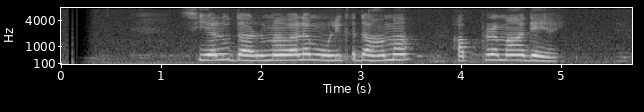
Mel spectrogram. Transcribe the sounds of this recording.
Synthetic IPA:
sijəlud̪arməʋələmuːlikəd̪aɦɐməɐprəmaːd̪ejaj

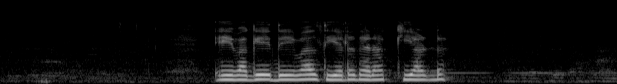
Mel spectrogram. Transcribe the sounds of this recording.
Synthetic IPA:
eːʋaɡeːd̪eːʋalt̪ijənət̪ɛnakːijanːə

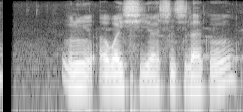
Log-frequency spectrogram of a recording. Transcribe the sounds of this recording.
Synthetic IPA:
uniʌwʌjsijasilsilako

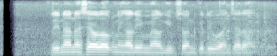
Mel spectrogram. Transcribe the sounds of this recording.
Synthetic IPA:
rinanas̬ilɔk̚niŋalimɛlɡip̚sɔnkərdiwaɲt͡ʃaɾa

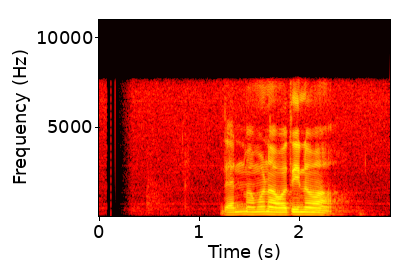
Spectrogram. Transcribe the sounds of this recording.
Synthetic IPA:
d̪ɛnmamənaʋət̪inəʋaː

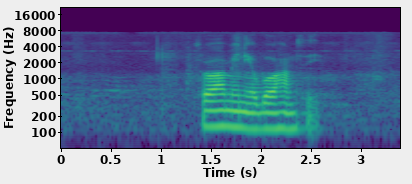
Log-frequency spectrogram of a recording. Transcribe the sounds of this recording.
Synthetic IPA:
soaːminioboɦansḭ

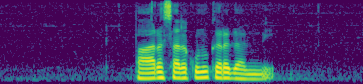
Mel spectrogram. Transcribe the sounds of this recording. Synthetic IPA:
paːɾɐsalɐkunukəɾɐɡanːḭ

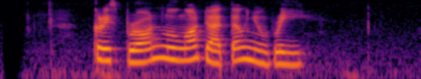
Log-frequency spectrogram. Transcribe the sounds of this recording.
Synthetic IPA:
kɾisb̥ɾɔnluŋɔɖ̥a̤t̪əŋɲuɾi

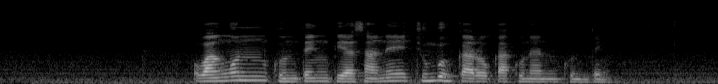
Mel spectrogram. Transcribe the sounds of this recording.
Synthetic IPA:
waŋʊnɡ̥ṳnt̪ɪŋb̥i̤asaned̥ʒ̥ṳmbʊhkaɾokaɡ̥ṳnanɡ̥ṳnt̪ɪŋ

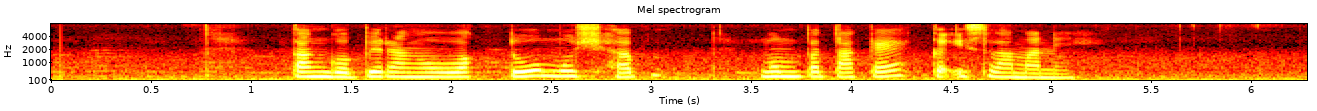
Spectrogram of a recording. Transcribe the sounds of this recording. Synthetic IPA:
kaŋɡopiɾaŋowək̚t̪umuʃhəp̚ | ŋumpət̪akekəʔislamane

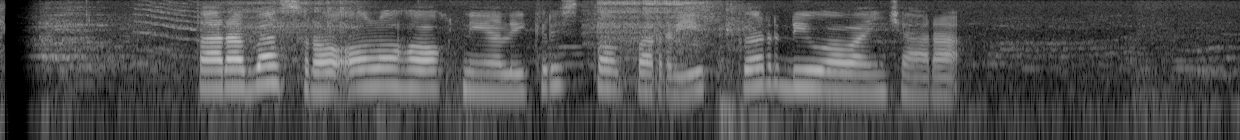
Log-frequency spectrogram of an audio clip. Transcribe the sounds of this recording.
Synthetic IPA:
t̪aɾabasɾɔʔɔlɔɦɔk̚niɛlikɾist̪ɔfərifkɨrdiwawaɲt͡ʃaɾa

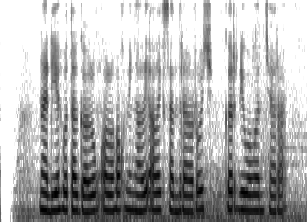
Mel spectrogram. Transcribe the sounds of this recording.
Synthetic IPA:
nadiaɦut̪aɡalʊŋʔɔ̰lɔɦɔk̚niŋaliʔa̰lɛksand̪ɾaɾut͡ʃkɨrdiwawaɲt͡ʃaɾa

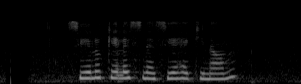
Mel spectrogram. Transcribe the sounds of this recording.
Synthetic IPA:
siəlukelesnɛsijəɦɛkinaːm

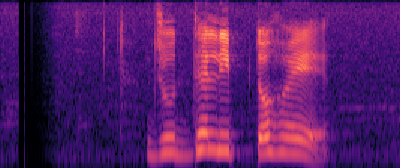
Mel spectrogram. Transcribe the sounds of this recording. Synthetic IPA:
d͡ʑud̪ʱːelip̚t̪oɦoe

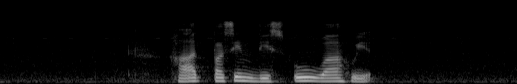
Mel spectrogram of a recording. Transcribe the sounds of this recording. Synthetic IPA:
haːt̪̚pasind̪isuːʋaːhujə̰

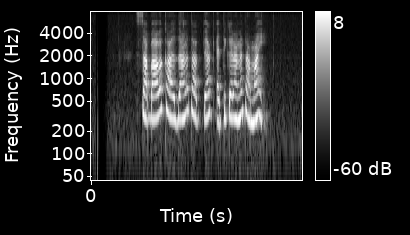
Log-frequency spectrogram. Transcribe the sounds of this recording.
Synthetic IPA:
sabaːʋəkald̪aːnət̪at̪ʋejakæt̪ikəɾanːət̪amaj

